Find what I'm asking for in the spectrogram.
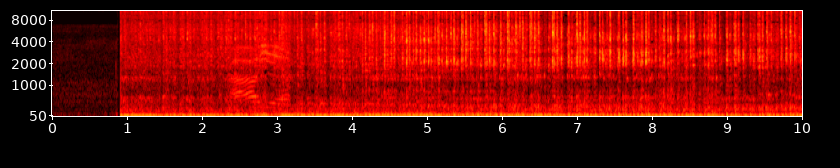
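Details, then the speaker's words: Firebird with 454 big block and Thumpr cam, first start in two months after ignition timing was pulled back: deep, choppy, loping idle steady around 800–850 rpm with good oil pressure; normal lopey cam idle. "good oil pressure hasn't even hit 160 yet idling like 850"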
